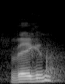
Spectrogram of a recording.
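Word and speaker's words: Wegen: and uh it's made by a company called wegan it's uh in in Holland I believe right vegan ve there no one's ever going to pronounce it like that wean yeah spell w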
